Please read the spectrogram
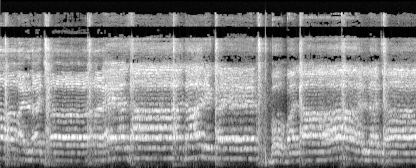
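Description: A group of men chanting a noha, a Shia lament, in unison, with matam: open hands strike their chests together in a steady beat, a little more than once a second.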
